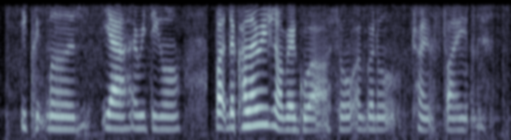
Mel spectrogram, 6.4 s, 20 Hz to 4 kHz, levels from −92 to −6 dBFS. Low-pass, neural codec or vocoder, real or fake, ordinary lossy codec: 3.6 kHz; codec, 16 kHz, 16 kbps, FunCodec, trained on Chinese and English, 50 frames a second; fake; none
